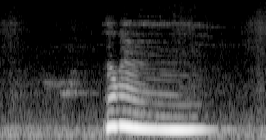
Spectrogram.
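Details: Kept domestic pigeon chick, the first chick raised by its keeper, giving a single drawn-out tonal squeal that starts sharply, holds steady and sags slightly in pitch over about half a second, against a quiet background.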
